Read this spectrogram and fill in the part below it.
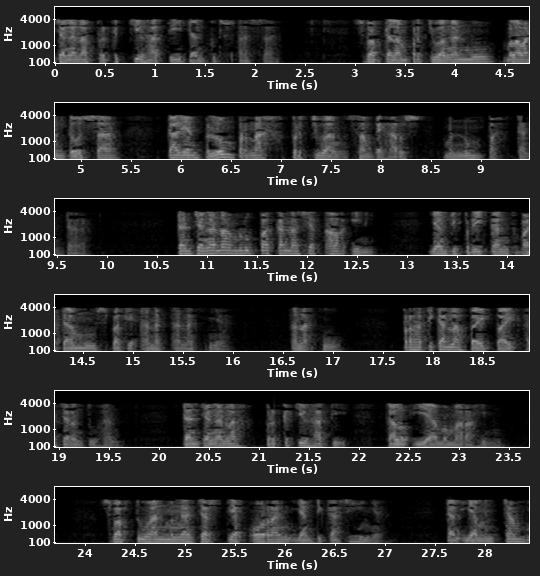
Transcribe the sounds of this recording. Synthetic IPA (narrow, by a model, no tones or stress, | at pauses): d͡ʒaŋanlahb̥ərkət͡ʃɪlɦat̪idanb̥ut̪ʊ̥sa̰sa | səbap̚d̥alampərd͡ʒuaŋanmuməlawandosa | kalianbəlʊmpərnahb̥ərd͡ʒuaŋsampajɦaɾʊs | mənumpahkanda̰ɾa̰ | d̥and͡ʒaŋanlahməlupakanːasiɦat̪̚ʔa̰lahini | jaŋdibəɾikankəpadamusə̥baɡajʔa̰nak̚a̰nak̚ɲa̰ | ana̰ku | pərɦat̪ikanlahb̥aɪk̚b̥aɪk̚ad͡ʒaɾant̪uɦan | d̥and͡ʒaŋanlahb̥ərkət͡ʃɪlɦat̪i | kaloʔiaməmaɾaɦimu | səbap̚t̪uɦanməŋad͡ʒarsə̥t̪iap̚ʔoɾaŋjaŋdikasiɦiɲa | d̥anʔijaməɲt͡ʃambʊ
